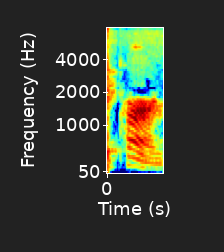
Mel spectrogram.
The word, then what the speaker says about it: Pearn: You know, I just realized, I didn't ask you, like, is Pearn the correct way to say your name? Pearn works. Pearn, Pearn. Pearn, like, it's like the fruit, you know, pear.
